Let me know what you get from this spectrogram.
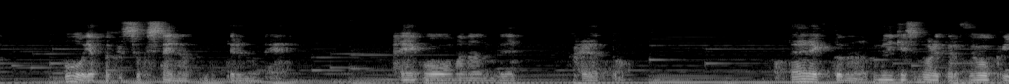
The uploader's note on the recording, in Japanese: バギオに到着しまして、初日のオリエンテーションを受けてきました。音声聞きにくくてすみません。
